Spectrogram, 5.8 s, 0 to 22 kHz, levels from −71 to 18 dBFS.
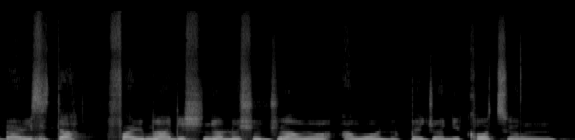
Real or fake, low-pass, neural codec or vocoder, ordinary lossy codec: fake; none; autoencoder, 48 kHz, 32 numbers a frame, DAC-VAE, trained on Japanese speech; none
